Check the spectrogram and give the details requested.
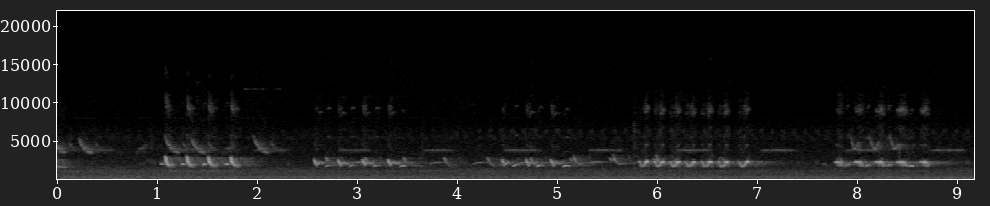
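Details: At night a mockingbird sings from a nearby tree. Bursts of jumbled chattering chirps alternate with short clear whistles, each burst lasting about a second and varying in pattern.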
